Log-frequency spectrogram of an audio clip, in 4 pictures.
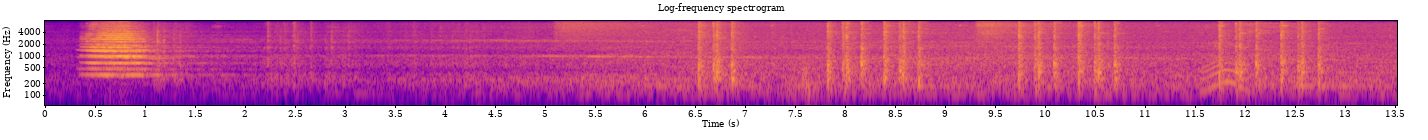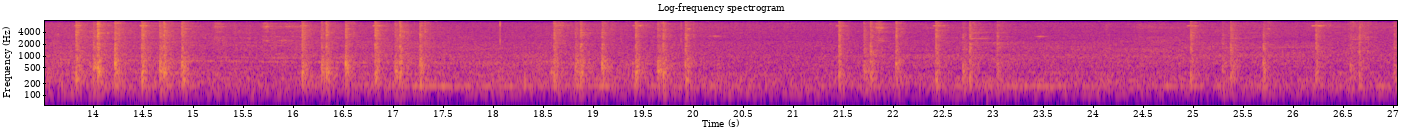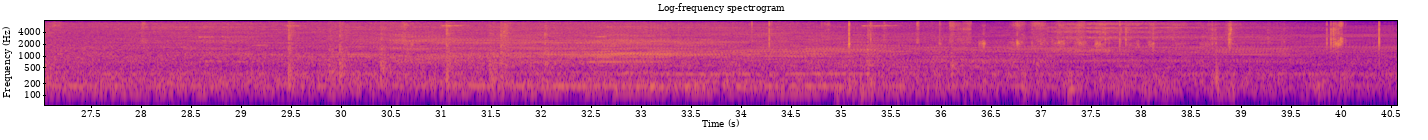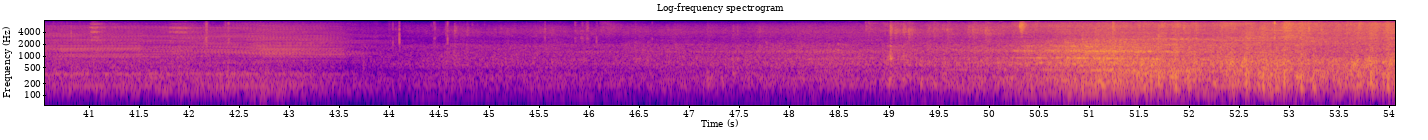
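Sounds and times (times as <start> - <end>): passenger train rumbling past: 0.0 - 54.0
train horn blast: 0.3 - 2.2, 32.4 - 33.4, 50.0 - 52.2
wheels clacking over rail joints: 7.8 - 8.9, 9.7 - 10.8, 13.8 - 17.4, 18.6 - 20.2.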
